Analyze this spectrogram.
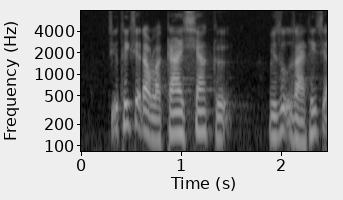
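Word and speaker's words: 解釈: Ví dụ trong từ giải thích đọc là, chữ thích sẽ đọc là kaiseku, ví dụ giải thích sẽ là kaiseku đây.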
